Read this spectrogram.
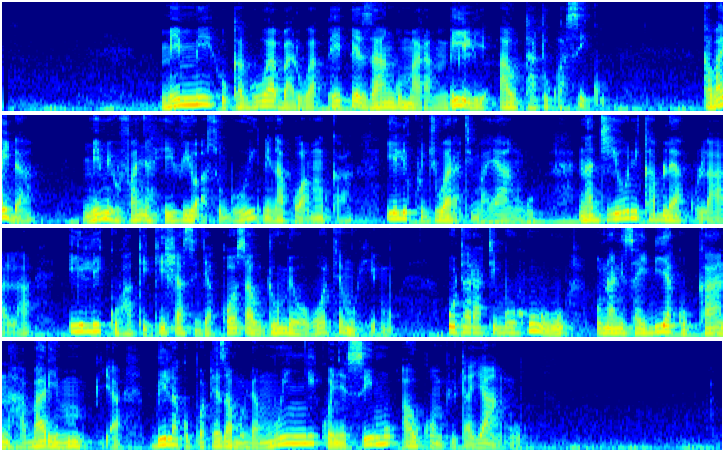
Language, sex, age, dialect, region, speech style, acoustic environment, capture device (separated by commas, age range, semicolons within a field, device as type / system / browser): Swahili, male, 25-34, Kenya - Nairobi Sheng-influenced, Kenya, happy; anxious; excited; focused, silence; music, desktop / macOS / Chrome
